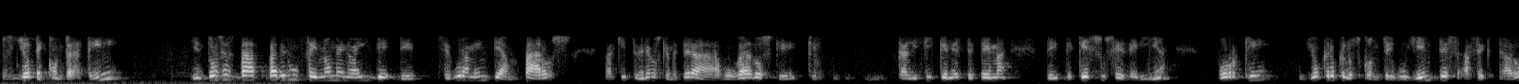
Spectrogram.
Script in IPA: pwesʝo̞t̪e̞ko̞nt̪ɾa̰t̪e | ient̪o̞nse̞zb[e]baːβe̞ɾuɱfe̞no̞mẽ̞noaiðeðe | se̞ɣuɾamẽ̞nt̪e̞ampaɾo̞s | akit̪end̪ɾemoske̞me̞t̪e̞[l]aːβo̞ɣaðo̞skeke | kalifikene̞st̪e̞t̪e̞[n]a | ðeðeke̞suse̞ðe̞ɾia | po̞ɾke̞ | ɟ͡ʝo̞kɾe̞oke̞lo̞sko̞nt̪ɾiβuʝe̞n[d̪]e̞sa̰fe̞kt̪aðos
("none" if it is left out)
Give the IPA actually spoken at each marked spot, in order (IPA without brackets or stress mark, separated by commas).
a, ɾ, m, t̪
